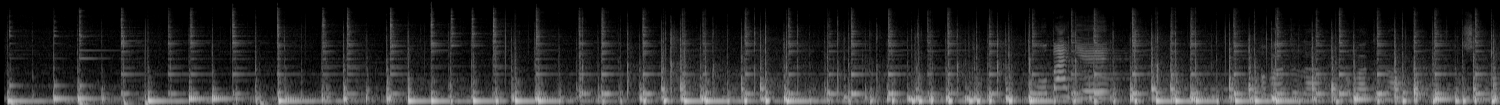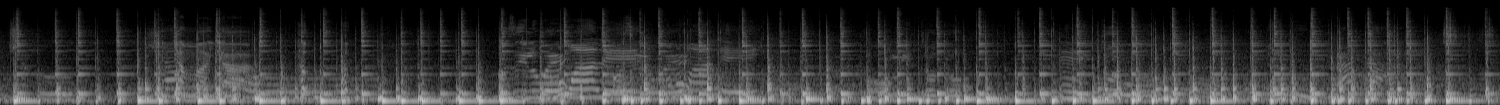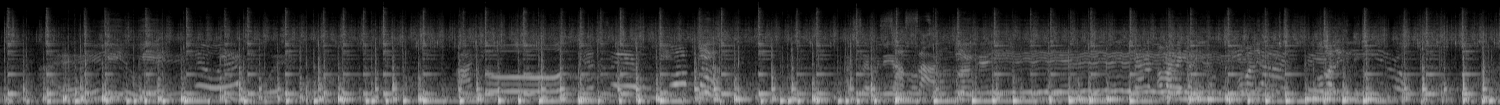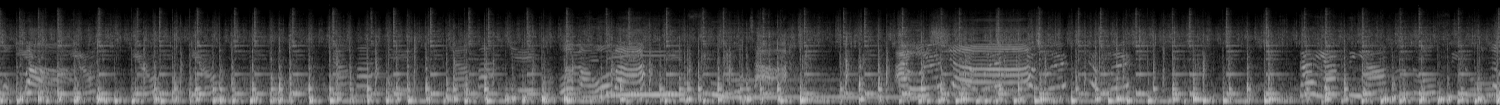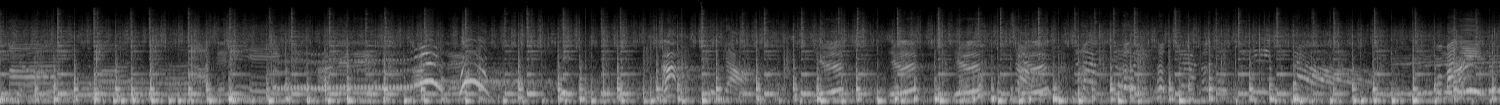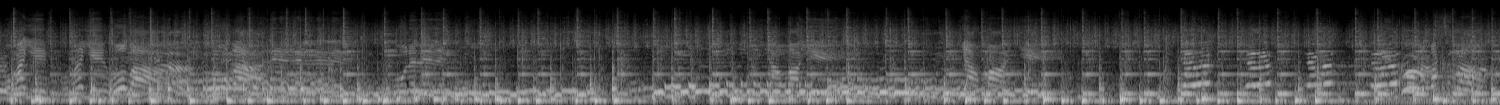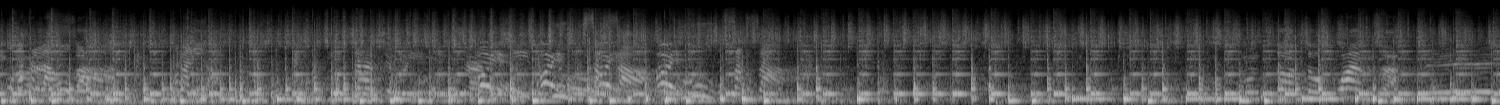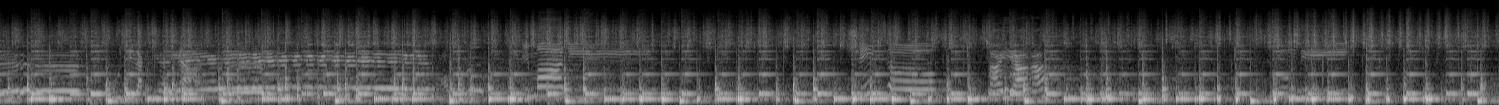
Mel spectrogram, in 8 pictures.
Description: Magnificent vocal jazz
